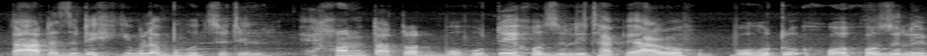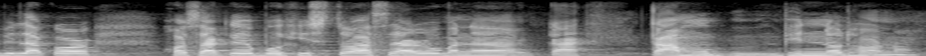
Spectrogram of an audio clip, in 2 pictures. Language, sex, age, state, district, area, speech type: Assamese, female, 45-60, Assam, Majuli, rural, spontaneous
